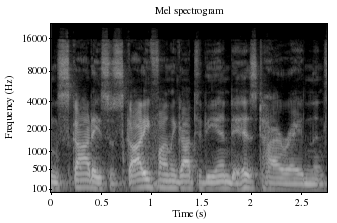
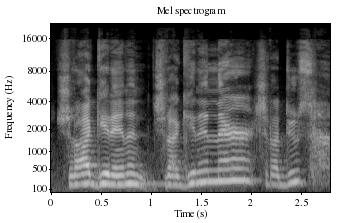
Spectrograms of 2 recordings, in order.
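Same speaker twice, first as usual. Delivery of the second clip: flustered; 9 semitones higher, 3 dB louder than usual. Retold or imitated. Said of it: "so I'm just like".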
